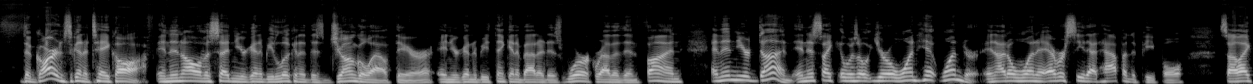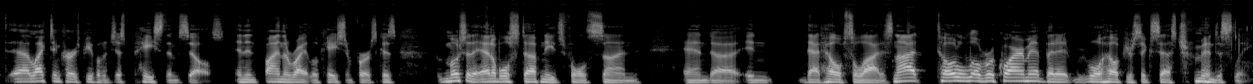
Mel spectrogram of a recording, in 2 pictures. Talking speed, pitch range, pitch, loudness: 255 wpm, 105-155 Hz, 125 Hz, -22 LUFS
